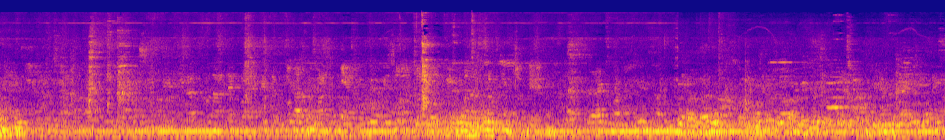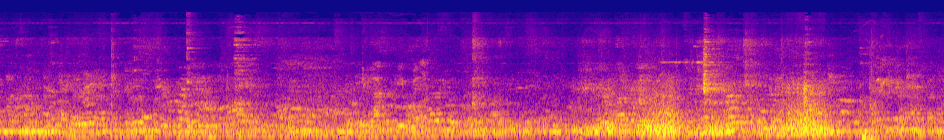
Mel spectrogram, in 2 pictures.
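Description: People chat quietly in the background of a busy room.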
